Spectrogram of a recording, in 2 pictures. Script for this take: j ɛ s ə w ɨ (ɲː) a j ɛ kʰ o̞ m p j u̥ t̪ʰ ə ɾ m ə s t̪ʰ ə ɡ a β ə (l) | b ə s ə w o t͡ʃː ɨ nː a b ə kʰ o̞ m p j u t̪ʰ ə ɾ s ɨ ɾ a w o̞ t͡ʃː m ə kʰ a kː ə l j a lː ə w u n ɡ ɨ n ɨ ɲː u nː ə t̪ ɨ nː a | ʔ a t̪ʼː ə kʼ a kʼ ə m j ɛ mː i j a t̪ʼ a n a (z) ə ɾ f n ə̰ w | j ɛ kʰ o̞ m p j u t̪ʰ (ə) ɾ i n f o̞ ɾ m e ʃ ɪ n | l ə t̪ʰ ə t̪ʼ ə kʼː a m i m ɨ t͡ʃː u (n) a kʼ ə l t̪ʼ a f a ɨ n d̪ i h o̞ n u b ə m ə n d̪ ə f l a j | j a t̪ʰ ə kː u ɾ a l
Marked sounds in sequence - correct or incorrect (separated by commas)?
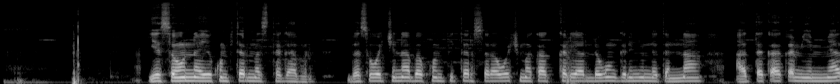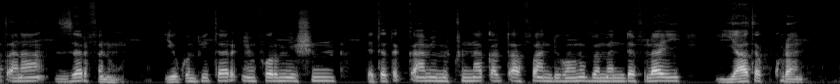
incorrect, incorrect, correct, correct, incorrect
